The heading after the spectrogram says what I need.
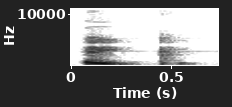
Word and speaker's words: ache: Remember, we don't say H, we say ache. My head aches. My tummy aches. This CH sounds like a K.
